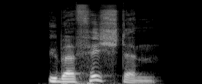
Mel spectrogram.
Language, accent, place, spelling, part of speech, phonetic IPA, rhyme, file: German, Germany, Berlin, überfischtem, adjective, [ˌyːbɐˈfɪʃtəm], -ɪʃtəm, De-überfischtem.ogg
- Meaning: strong dative masculine/neuter singular of überfischt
